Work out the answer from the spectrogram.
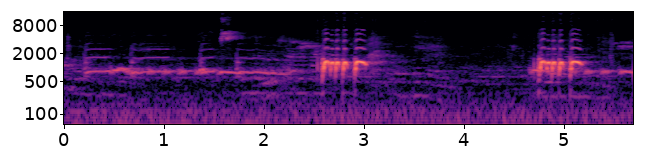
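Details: Local zebra dove in full song, used as a lure to get other doves calling back. A stuttering bright cooing phrase comes twice, about two seconds apart, over softer, lower drawn-out coos.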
